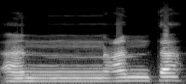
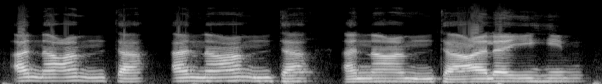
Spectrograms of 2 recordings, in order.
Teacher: بالکل ظاہر کر کے پڑھیں گے، اس میں ذرا بھی غنہ نہیں کریں گے، ذرا بھی ٹھہریں گے نہیں۔ ہم یہاں یہ نہیں پڑھ سکتے انعمت، ایسے بھی نہیں کر سکتے، بالکل نون کو کلیئر کر کے صاف ستھرے نکل جائیں گے۔ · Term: اظہار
